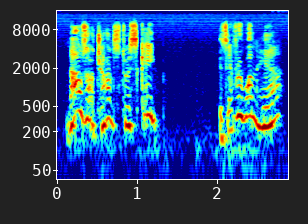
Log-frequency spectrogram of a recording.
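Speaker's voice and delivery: high, urgent doll voice; rally the group for an escape; Dotty, brisk doll. Acted.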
